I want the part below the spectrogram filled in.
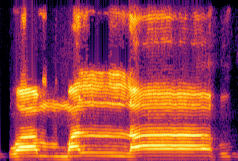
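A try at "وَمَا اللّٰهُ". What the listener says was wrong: মাল্লা ঠিক বলেছেন, কিন্তু এখানে লা হবে না, এখানে হবে, এখানে কি আছে, জবর আছে তো, জবরকে মোটা করে পড়েন, লামকে মোটা করে পড়েন, জবর থাকার কারণে আল্লাহর লামকে মোটা করে পড়েন।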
